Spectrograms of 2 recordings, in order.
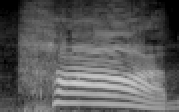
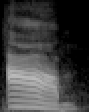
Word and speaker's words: harm: Say harm, not arm. You have to enunciate the H in harm.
